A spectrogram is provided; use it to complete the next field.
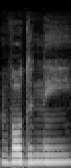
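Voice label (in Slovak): "vodný", Slovak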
